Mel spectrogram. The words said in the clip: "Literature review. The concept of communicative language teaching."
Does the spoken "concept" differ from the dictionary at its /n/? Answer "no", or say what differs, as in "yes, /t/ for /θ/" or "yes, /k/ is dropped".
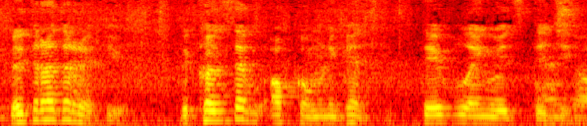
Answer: no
